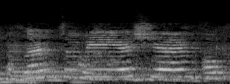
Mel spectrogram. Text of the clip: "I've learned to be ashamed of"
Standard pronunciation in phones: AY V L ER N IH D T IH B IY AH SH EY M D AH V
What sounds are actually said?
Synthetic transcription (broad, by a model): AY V L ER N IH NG T IH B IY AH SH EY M AH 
